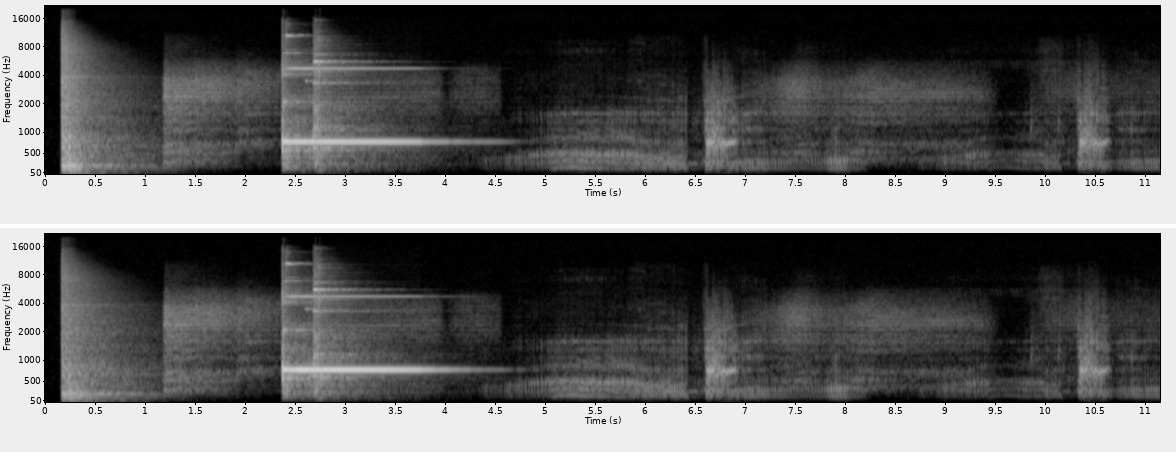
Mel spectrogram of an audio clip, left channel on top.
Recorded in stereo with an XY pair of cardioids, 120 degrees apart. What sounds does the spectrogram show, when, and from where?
0.1 s a gunshot: 35° left, 0.6 m
2.4 s a doorbell: straight ahead, 0.8 m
